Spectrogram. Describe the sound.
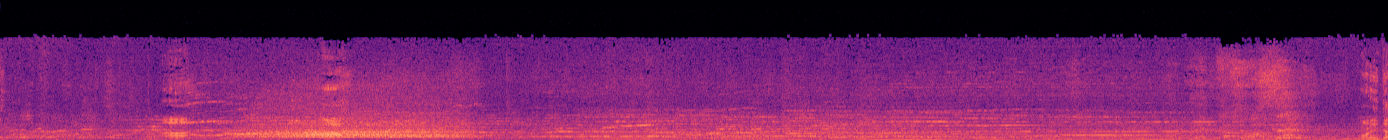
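A loud, continuous crowd roar of cheering and excited voices as a concert begins and the performer takes the stage, with deep, booming bass tones from music pulsing steadily underneath for the whole stretch.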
